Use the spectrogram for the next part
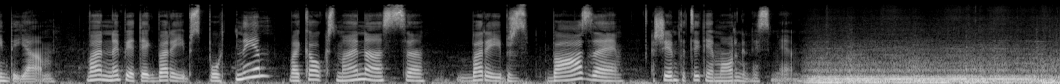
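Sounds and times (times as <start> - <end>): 
speech: 0.0 - 8.5
motorboat engine drone heading out to sea in the early morning: 7.9 - 10.5.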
